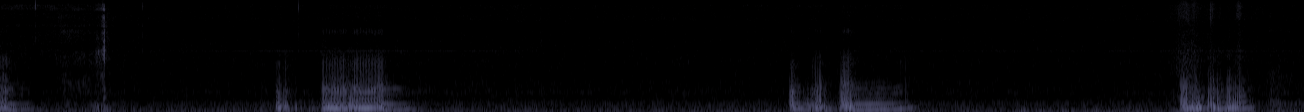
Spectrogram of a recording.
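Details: Sick Spitz dog snoring softly indoors: three low, rasping, buzzy snores spaced about four to five seconds apart, with quiet breathing between them.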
